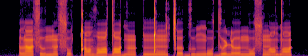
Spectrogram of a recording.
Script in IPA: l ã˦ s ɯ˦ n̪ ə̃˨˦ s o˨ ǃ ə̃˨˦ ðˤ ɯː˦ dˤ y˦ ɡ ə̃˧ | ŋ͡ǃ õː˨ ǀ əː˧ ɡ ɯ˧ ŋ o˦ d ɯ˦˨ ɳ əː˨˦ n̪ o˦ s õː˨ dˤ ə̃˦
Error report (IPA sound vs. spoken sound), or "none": none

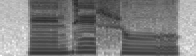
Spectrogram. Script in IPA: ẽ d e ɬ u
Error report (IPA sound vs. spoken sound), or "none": none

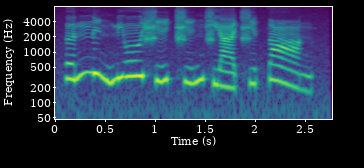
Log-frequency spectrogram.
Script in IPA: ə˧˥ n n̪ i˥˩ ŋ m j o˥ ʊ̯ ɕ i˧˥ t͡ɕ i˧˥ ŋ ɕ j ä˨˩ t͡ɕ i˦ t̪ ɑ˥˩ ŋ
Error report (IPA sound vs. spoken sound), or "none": none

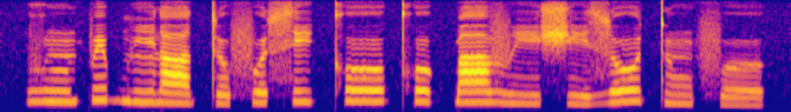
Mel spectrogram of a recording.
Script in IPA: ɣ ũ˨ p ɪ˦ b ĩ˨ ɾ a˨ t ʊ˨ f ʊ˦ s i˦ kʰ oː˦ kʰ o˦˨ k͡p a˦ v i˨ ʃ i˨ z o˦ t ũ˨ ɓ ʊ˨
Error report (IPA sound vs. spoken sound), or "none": ɓ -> f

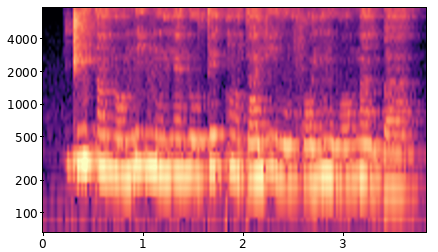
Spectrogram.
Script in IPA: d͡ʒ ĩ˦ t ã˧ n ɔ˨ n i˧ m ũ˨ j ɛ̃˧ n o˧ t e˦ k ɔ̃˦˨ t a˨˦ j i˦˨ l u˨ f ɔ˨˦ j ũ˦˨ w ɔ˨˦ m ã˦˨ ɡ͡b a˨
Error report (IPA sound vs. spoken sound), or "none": none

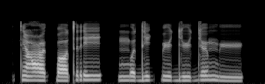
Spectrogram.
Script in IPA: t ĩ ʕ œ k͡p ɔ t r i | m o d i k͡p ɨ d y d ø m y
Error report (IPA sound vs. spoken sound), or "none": ɨ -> y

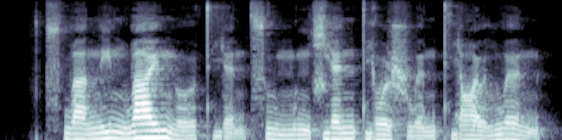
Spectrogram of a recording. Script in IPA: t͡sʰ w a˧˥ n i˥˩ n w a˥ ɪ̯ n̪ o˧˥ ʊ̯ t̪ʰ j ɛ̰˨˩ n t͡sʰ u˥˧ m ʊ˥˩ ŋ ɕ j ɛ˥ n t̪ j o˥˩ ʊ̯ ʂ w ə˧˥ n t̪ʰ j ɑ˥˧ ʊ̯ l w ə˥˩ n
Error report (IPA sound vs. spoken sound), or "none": none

